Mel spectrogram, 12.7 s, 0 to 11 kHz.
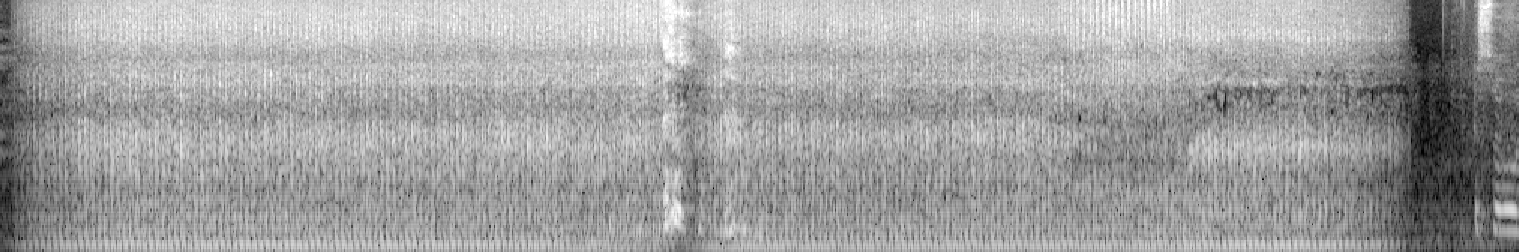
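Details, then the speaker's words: Cystic fibrosis patient in hospital at 8:10 am doing airway clearance with a jacket-like high-frequency chest wall oscillation vest: a loud, steady low drone with fast pulsing flutter, then abrupt shutoff. "basically what my vest does is you saw it wraps around me the one at my house is actually purple and it goes all the way like a jacket"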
